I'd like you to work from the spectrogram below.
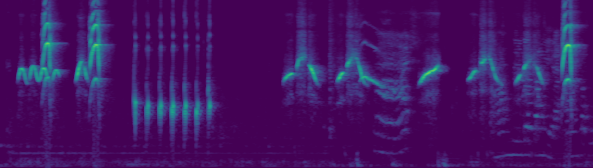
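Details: Caged black starling kept by a Koran teacher, mimicking other birds and human speech: looping whistled phrases, a rapid series of six sharp clicks, then gliding, warbled and wavering notes with short pauses between.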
